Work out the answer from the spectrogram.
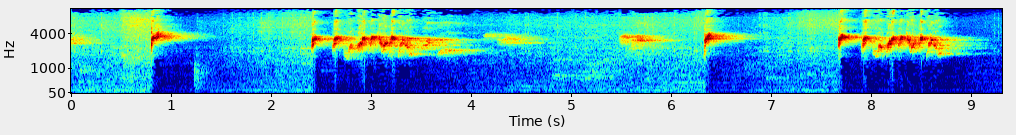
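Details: Trained jambul or red-whiskered bulbul singing repeatedly: sharp upslurred notes alternating with bubbly warbled phrases and a mellow slurred whistle, roughly every one to three seconds, against faint low hum.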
